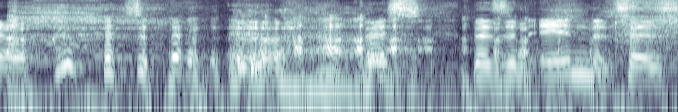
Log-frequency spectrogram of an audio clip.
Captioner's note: laughs at Rob's pain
